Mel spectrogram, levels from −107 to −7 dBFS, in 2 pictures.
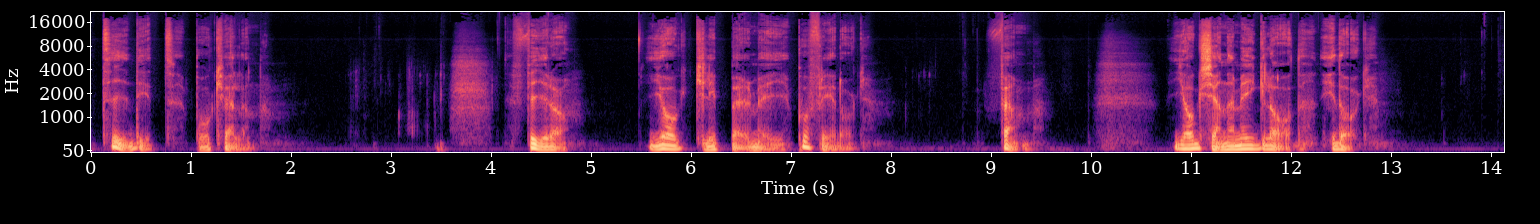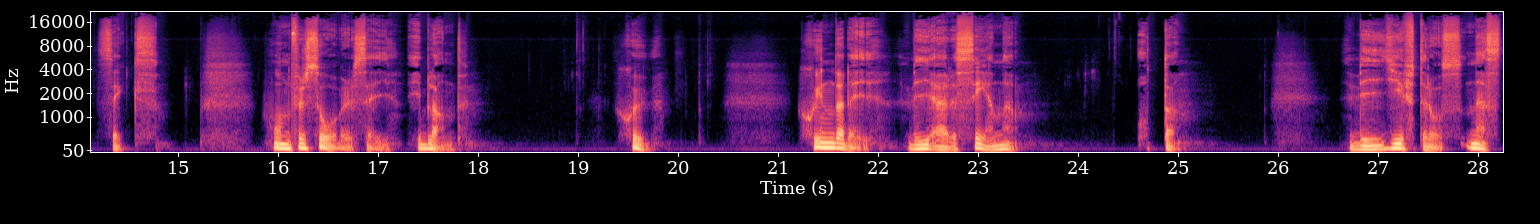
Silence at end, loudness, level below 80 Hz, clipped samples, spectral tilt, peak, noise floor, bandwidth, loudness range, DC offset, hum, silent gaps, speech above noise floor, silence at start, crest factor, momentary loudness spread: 0.05 s; -22 LUFS; -44 dBFS; under 0.1%; -5 dB/octave; -2 dBFS; -73 dBFS; over 20 kHz; 12 LU; under 0.1%; none; none; 52 dB; 0.1 s; 22 dB; 23 LU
